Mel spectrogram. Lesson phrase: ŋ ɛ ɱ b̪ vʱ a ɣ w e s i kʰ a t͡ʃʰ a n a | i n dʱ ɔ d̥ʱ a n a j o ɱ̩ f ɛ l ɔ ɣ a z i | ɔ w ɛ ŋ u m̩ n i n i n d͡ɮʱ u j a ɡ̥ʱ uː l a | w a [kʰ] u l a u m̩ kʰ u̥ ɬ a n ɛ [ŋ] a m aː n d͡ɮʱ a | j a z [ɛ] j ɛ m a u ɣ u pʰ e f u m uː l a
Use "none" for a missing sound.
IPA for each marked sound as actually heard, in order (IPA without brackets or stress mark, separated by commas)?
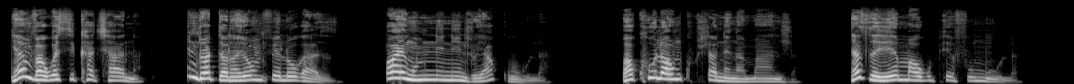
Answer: kʰ, ŋ, ɛ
